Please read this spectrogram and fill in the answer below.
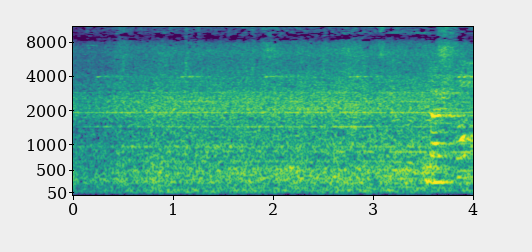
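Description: Mumbai suburban electric local train (Central Railway EMU) pulling into a platform, a steady rumble that grows gently louder as it approaches.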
